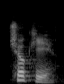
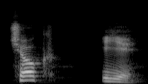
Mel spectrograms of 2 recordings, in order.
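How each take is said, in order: First: The two words run together as one sound. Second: The two words are said apart, with a break. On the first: The speaker calls it right. "I say çok iyi" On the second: The speaker calls it wrong. "I don't read it like çok iyi"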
